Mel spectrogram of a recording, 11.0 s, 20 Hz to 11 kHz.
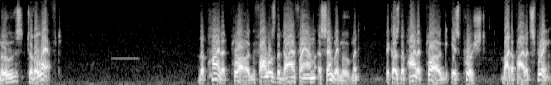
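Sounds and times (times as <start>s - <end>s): recording hiss: 0.0s - 11.0s
faint beep: 2.2s - 2.9s.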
